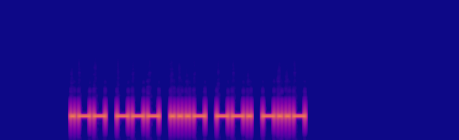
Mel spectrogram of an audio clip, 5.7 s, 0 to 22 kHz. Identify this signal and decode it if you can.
Morse code, heard as a keyed tone, about 25 wpm, 690 Hz. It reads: WOVGX
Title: Code Groups - 5 Letters - 25wpm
